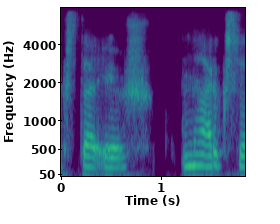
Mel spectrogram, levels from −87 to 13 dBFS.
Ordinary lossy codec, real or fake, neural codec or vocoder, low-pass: MP3, 64 kbps; fake; codec, 16 kHz, 4.8 kbps, FACodec; 7.2 kHz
